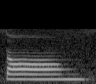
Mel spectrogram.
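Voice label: "dong3", Cantonese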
